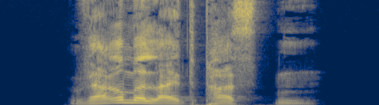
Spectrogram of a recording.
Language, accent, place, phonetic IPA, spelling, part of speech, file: German, Germany, Berlin, [ˈvɛʁməlaɪ̯tˌpastn̩], Wärmeleitpasten, noun, De-Wärmeleitpasten.ogg
- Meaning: plural of Wärmeleitpaste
